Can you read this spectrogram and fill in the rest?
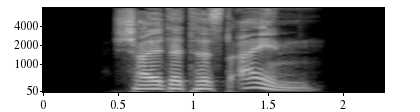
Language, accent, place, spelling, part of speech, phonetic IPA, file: German, Germany, Berlin, schaltetest ein, verb, [ˌʃaltətəst ˈaɪ̯n], De-schaltetest ein.ogg
- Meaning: inflection of einschalten: 1. second-person singular preterite 2. second-person singular subjunctive II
